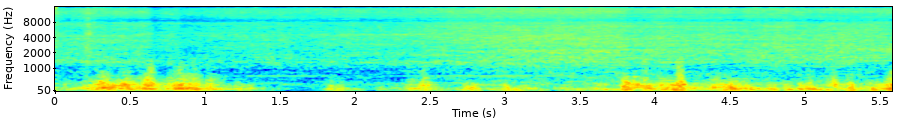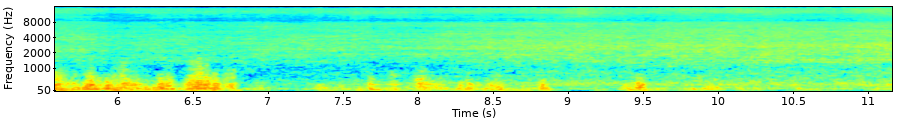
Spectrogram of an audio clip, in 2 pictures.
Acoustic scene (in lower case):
residential area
